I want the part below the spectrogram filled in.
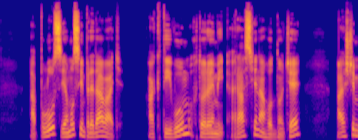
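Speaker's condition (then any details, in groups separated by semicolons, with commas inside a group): No condition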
